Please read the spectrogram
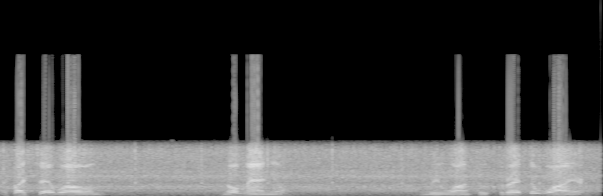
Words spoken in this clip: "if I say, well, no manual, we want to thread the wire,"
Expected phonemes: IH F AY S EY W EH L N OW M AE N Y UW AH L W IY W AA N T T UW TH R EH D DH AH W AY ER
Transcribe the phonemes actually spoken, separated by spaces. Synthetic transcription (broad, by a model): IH F AY S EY W EH L N OW M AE N Y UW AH L W IY W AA N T T UW TH R EH D DH AH W AY ER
